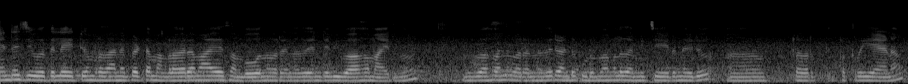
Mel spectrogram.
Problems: background sounds at intervals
